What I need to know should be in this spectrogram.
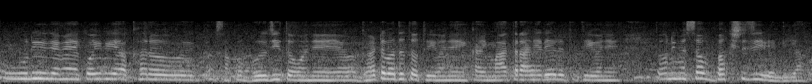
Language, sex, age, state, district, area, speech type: Sindhi, female, 60+, Delhi, South Delhi, rural, spontaneous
